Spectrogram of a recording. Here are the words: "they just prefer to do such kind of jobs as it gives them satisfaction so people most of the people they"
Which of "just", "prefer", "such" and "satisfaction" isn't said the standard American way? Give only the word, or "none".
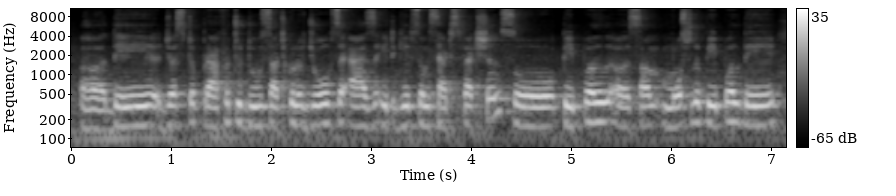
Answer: none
